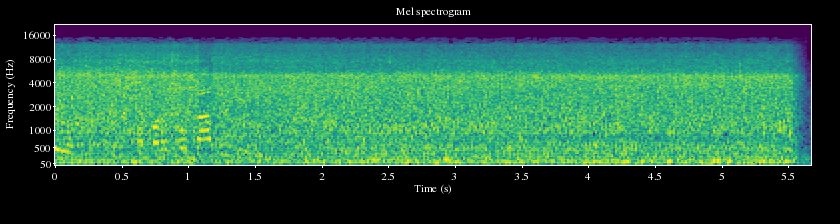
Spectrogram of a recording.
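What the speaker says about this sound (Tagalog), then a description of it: "Itatapon po natin ng tubig. Pababa." Floodwater pours steadily out of a typhoon-damaged rice paddy, a loud, continuous rushing and splashing close by that holds almost unchanged before cutting off at the very end.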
